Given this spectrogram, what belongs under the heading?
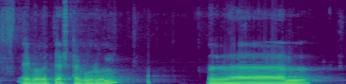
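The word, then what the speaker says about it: ذال: করে বলতে হবে এভাবে জাল সামনের উপরের দুই দাঁতের আগার সঙ্গে লাগাইয়া উচ্চারণ করতে হবে জাল এভাবে চেষ্টা করুন জাল র র যা সিন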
